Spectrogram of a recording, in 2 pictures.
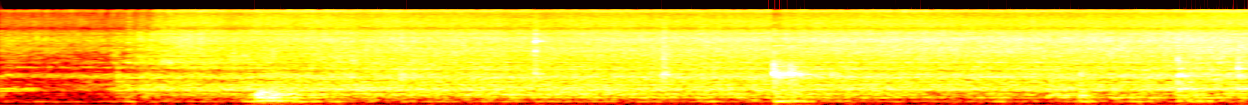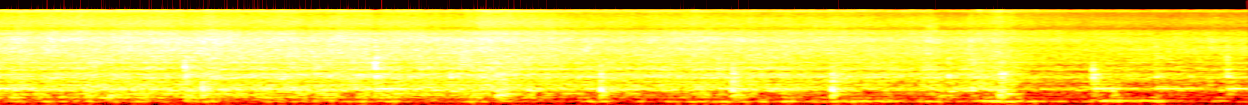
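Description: Chopped tomatoes hitting hot oil and frying onions in a pressure cooker: a loud sizzle starts about a second in. A spatula scrapes and knocks against the pot as they are stirred in, and the sizzle eases a little near the end.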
